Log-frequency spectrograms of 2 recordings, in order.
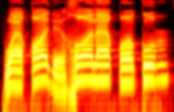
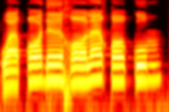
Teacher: maka dipantulkan dengan keadaan yang lebih ringan. Namanya qalqalah sugra. Pantulan yang kecil atau sering saya sebut pantulan yang ringan saja.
